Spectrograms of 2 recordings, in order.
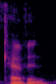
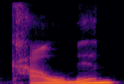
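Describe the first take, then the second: First: The name begins with a 'kev' sound. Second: The name begins with a 'cow' sound. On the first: The speaker calls it right. "there's no V in that anywhere, but it's Kevin" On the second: The speaker calls it wrong. "if you were to sort of try and phonetically say it, it would come out like Cowman"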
